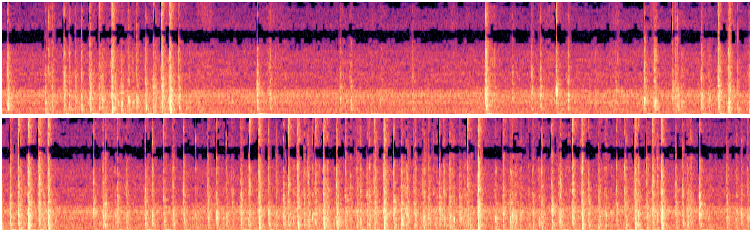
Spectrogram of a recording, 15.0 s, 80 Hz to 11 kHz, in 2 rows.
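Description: Rapid key taps from the fingertips of both hands on a gray SHIPADOO K600 full-size wired USB keyboard with a gray plastic case and cream, gray and orange plastic keycaps. The short, bright plastic clicks come in quick, uneven bursts over a steady low hum, each tap dying away almost instantly.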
